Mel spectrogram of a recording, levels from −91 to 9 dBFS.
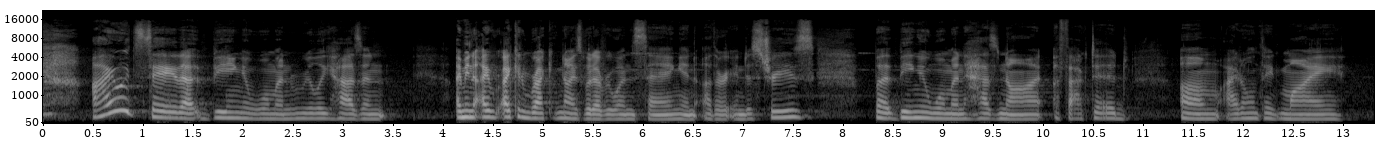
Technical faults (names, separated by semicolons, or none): none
